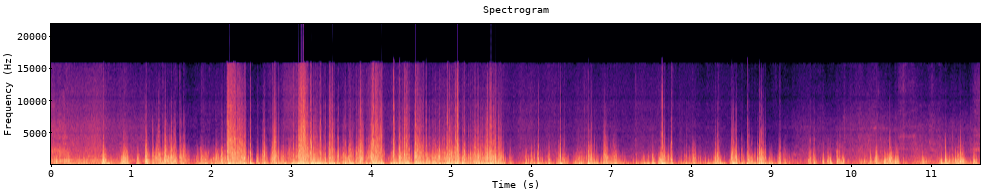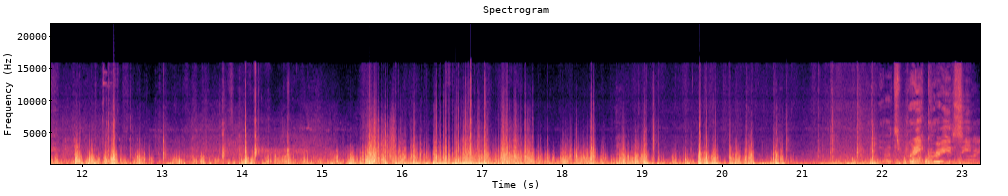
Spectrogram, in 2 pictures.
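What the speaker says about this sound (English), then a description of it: "I want you guys to hear how windy it is up here." Strong wind buffets the microphone on the upper deck of a cruise ship at sea, a continuous, roaring rumble with gusty surges, along with faint sea and boat noise.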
